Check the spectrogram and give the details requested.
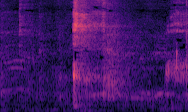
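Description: One short, sharp cough from a child, with faint room sound around it.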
